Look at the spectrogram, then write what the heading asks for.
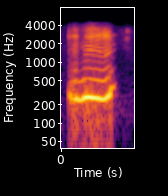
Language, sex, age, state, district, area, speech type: Santali, female, 18-30, West Bengal, Purba Bardhaman, rural, conversation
